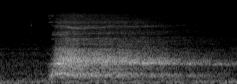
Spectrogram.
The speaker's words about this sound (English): Let's take one more and let's try to make this one the biggest breath you've taken all week.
